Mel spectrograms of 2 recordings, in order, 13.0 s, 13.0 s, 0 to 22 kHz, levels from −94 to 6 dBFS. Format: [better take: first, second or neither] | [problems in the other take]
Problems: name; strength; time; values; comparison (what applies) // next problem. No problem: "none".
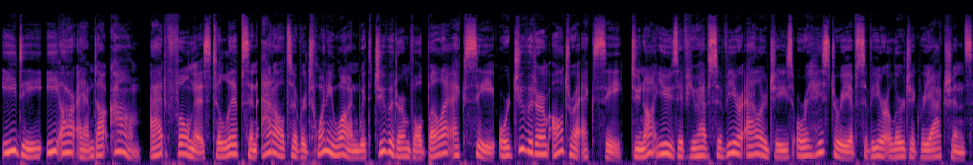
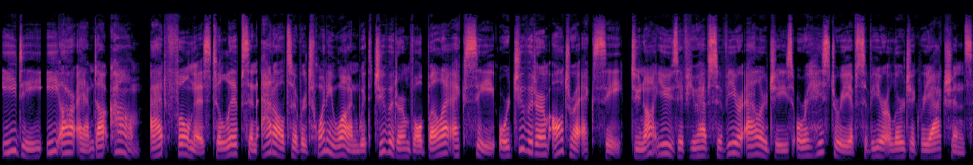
first | thin; very; fading below 550 Hz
